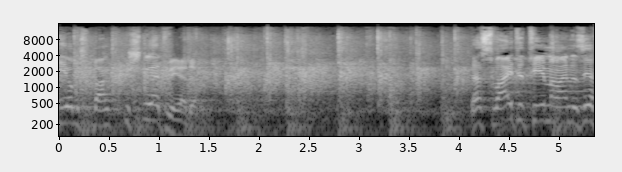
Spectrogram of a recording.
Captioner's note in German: Beifall Freie Demokraten, vereinzelt SPD und AfD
